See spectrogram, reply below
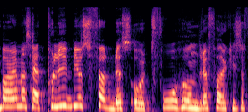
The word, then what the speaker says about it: Polybios: Polybios.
